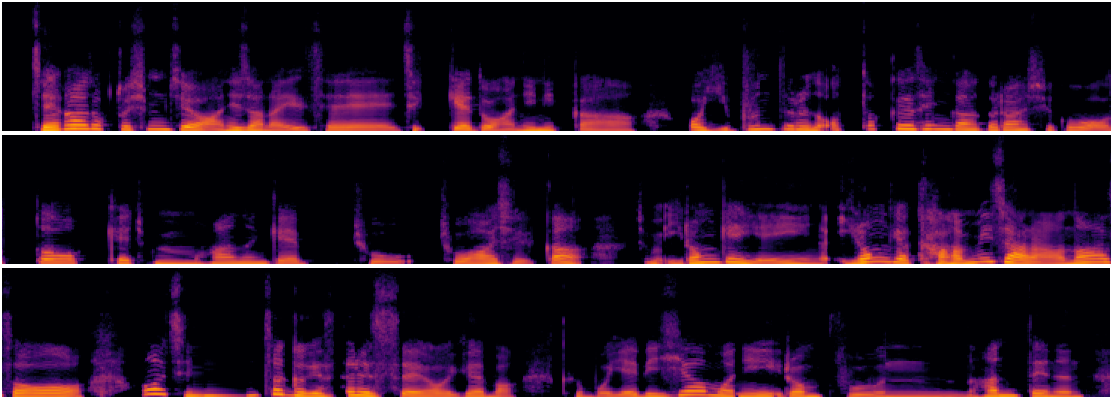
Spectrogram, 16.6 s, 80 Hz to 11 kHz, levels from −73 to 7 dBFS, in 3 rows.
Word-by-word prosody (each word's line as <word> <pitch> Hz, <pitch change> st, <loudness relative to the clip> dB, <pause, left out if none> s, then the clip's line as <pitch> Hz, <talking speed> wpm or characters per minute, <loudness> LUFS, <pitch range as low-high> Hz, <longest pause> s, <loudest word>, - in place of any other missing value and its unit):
제 245 Hz, 0 st, +8 dB
가족도 325 Hz, -4 st, +4 dB
심지어 265 Hz, -5 st, +2 dB
아니잖아 185 Hz, -4 st, +1 dB
이 205 Hz, +4 st, -3 dB
제 155 Hz, -4 st, -3 dB
직계도 190 Hz, -5 st, -1 dB
아니니까. 160 Hz, -2 st, -3 dB, 0.3 s
'어 225 Hz, -, +3 dB
이분들은 260 Hz, -, -2 dB
어떻게 305 Hz, +1 st, -2 dB
생각을 260 Hz, -5 st, -1 dB
하시고 230 Hz, -, -3 dB
어떻게 270 Hz, -, -3 dB
좀 195 Hz, -4 st, -5 dB
하는 230 Hz, -1 st, -2 dB
게 200 Hz, -2 st, -4 dB, 0.2 s
좋 160 Hz, -4 st, -8 dB, 0.2 s
좋아하실까? 190 Hz, -, -1 dB, 0.3 s
좀 235 Hz, -5 st, -7 dB
이런 230 Hz, +9 st, +2 dB
게 280 Hz, -7 st, +3 dB
예의인가?' 175 Hz, +3 st, -2 dB
이런 290 Hz, -, +3 dB
게 280 Hz, -4 st, +3 dB
감이 210 Hz, -, +2 dB
잘 260 Hz, -, +6 dB
안 165 Hz, +6 st, -1 dB
와서 230 Hz, -8 st, +3 dB, 0.3 s
어 395 Hz, +1 st, +4 dB
진짜 245 Hz, +5 st, 0 dB
그게 250 Hz, -6 st, +5 dB
스트레스예요. 210 Hz, -, +2 dB
이게 200 Hz, +3 st, -1 dB
막 155 Hz, -2 st, -6 dB, 0.2 s
그 185 Hz, -, -9 dB
뭐 160 Hz, -1 st, -5 dB
'예비 185 Hz, +5 st, 0 dB
시어머니 235 Hz, -5 st, +2 dB
이런 190 Hz, -1 st, +1 dB
분한테는 180 Hz, +4 st, -1 dB
215 Hz, 330 characters per minute, -19 LUFS, 180-260 Hz, 0.3 s, 제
